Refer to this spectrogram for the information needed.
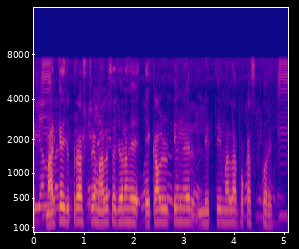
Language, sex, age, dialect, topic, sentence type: Bengali, male, 18-24, Jharkhandi, banking, statement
